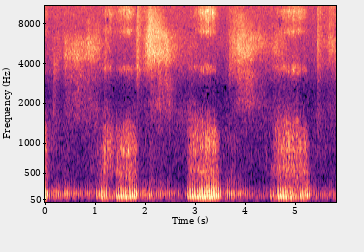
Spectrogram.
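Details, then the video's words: Purring house cat, Poki or Kiwi, during grooming and brushing, recorded in stereo; steady low rumble swelling into three louder bursts about every one and a half seconds, soft brushing sounds above. "CAT ASMR | Purring, Grooming & Brushing"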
